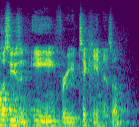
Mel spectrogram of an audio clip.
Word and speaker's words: Eutychianism: That starts with an E. That's pronounced Eutychianism, okay?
